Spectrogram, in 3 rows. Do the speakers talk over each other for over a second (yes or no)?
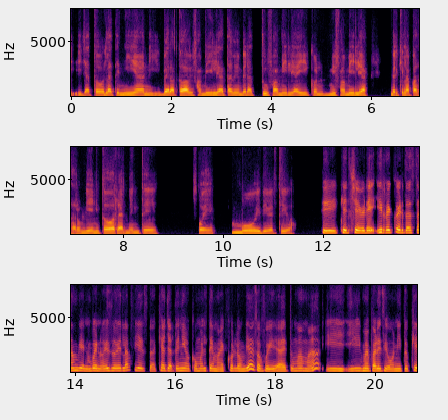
no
